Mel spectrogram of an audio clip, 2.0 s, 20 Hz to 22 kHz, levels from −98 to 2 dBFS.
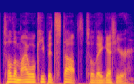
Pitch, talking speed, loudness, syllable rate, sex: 105 Hz, 325 wpm, -16 LUFS, 6.5 syllables/s, male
